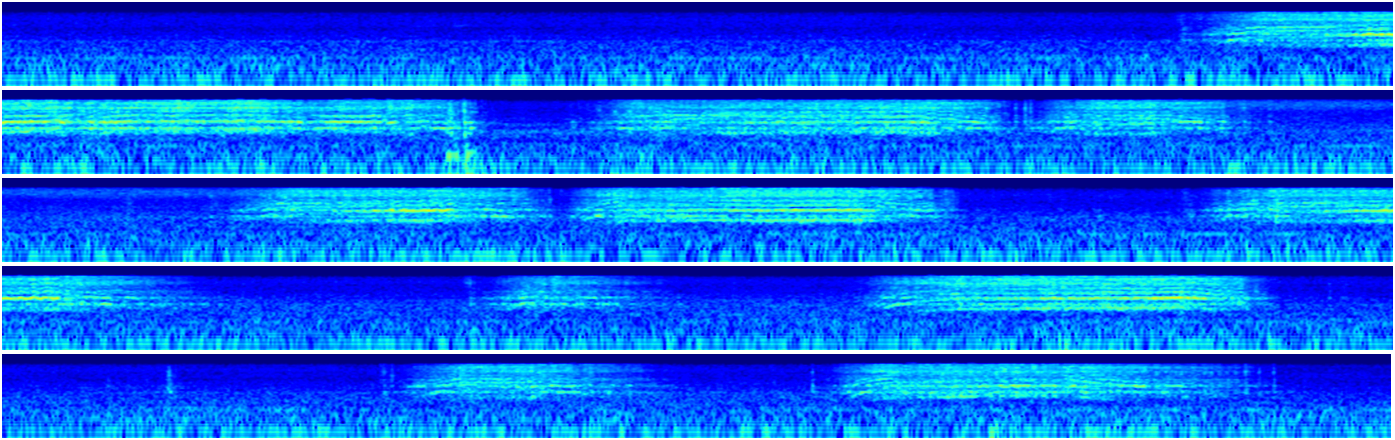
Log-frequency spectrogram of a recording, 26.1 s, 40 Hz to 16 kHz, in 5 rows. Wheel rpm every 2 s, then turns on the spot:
0, 0, 100, 120, 120, 40, 140, 80, 30, 70, 60, 40, 80.
20-22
